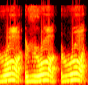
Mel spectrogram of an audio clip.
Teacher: ये वाइब्रेशन ज्यादा ना हो। वरना एक र की जगह दो र सुनाई देंगे। अगर वाइबेशंस ज्यादा कर देंगे र इस तरह से नहीं ज्यादा करने से दो र सुनाई देगा। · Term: रोलिंग ऑफ द टंग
